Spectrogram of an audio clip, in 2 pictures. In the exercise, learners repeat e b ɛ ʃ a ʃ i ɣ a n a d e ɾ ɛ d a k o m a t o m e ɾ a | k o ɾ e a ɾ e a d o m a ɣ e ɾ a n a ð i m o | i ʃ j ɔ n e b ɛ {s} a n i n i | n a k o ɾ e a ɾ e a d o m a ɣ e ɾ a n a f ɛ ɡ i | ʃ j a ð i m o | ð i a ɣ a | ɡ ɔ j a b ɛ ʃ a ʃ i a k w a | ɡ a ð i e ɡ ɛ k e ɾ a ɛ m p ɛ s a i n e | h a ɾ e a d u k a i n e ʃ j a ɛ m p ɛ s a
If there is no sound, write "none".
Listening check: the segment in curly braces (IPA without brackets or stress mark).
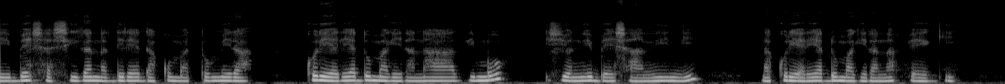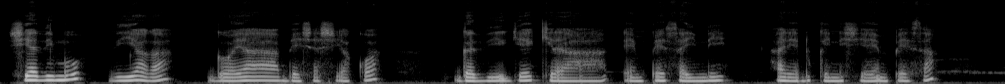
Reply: ʃ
